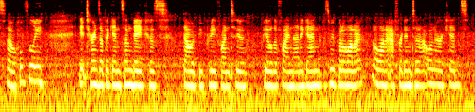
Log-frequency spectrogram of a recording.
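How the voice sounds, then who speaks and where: Noticeable background noise runs through the clip. The speech comes at a fairly quick pace. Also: woman. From US Midwest, Wisconsin. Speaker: student. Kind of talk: recorded class assignment monologue. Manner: casual, many filler ums.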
